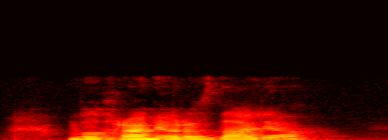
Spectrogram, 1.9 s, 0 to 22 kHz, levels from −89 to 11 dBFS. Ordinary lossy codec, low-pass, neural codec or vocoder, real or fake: none; 9.9 kHz; none; real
